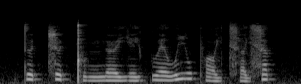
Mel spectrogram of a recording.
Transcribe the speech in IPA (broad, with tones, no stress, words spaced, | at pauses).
t̪ɵ˧t̚ t͡sɵ˧t̚ kʷʰɐ˨ŋn̪œː˨je˨j kʷɛː˧wiː˥wpʰɔː˨˩j t͡sʰɐ˨˩jsɐ˥k̚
